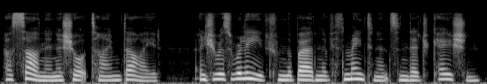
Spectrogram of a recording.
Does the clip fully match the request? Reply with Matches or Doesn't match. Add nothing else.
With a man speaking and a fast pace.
Doesn't match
